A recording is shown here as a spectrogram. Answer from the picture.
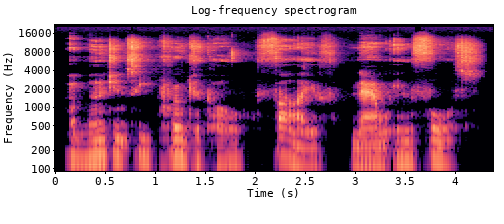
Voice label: male system status

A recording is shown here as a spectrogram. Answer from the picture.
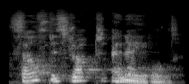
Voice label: space shuttle female status report

